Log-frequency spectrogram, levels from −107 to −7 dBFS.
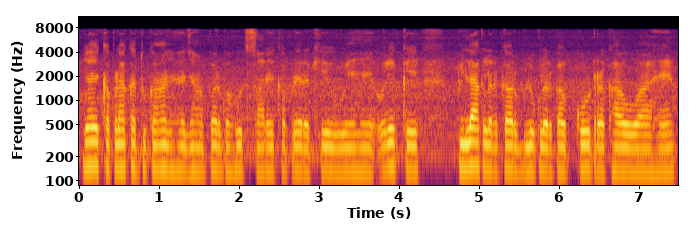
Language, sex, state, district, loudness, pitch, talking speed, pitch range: Hindi, male, Jharkhand, Deoghar, -21 LUFS, 135 Hz, 210 wpm, 130-140 Hz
